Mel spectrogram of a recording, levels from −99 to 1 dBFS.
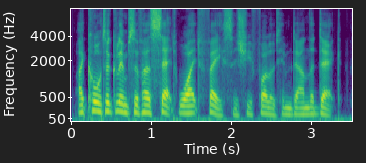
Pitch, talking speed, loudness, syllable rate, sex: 140 Hz, 275 wpm, -17 LUFS, 6.0 syllables/s, male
